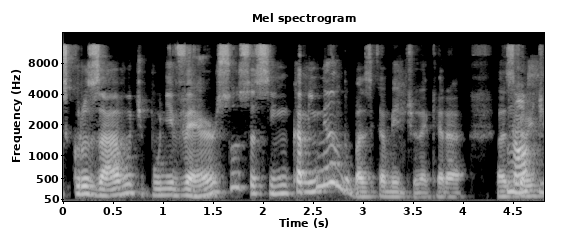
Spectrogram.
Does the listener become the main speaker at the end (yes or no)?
no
